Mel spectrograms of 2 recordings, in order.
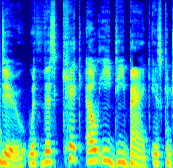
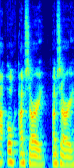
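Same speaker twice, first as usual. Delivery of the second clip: normal talking voice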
